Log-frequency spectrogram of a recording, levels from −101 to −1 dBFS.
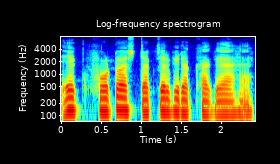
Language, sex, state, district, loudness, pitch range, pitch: Hindi, male, Jharkhand, Garhwa, -17 LUFS, 115-130 Hz, 125 Hz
